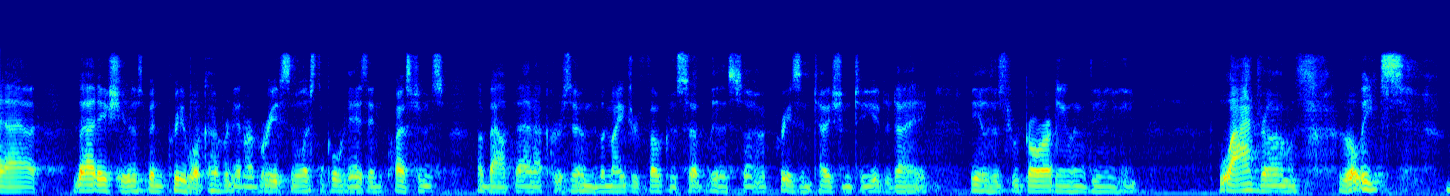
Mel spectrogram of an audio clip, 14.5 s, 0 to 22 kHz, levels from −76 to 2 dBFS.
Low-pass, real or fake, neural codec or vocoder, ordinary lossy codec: 7.2 kHz; fake; codec, 16 kHz, 1 kbps, FunCodec, trained on LibriTTS, 50 frames a second; Opus, 24 kbps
